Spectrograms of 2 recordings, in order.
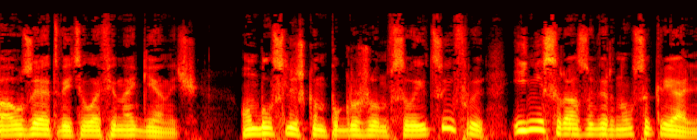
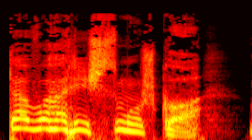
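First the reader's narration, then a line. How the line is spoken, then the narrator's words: Man pleading. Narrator (Russian): взмолился мужчина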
